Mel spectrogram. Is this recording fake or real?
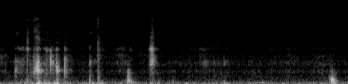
fake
